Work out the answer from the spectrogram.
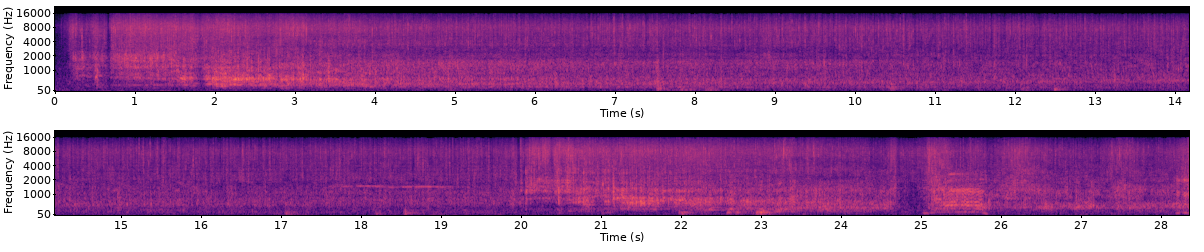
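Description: Sheep bleating a few times, near the start and again about two-thirds of the way through, over a steady rushing background noise.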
